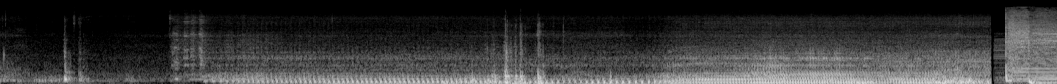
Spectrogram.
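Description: Kawasaki J125 scooter's 125 cc single-cylinder four-stroke engine starting. A few clicks come first, the engine catches about two seconds in and runs steadily, then rises in revs around seven seconds in.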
